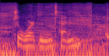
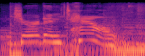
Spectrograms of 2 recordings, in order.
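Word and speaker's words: Jourdanton: the only town in the area that's been mispronounced. The ones that we usually hear are Jordanton. Or as it was today with an out-of-town caller. Jordantown.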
